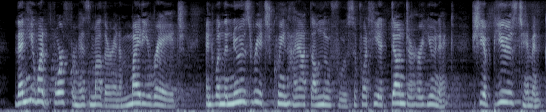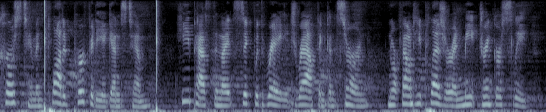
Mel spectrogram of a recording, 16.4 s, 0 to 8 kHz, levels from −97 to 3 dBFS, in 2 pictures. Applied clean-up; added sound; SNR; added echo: none; Finger snapping; 2 dB; reverberation time 2.0 s.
